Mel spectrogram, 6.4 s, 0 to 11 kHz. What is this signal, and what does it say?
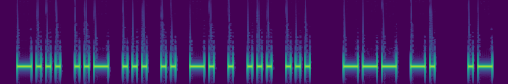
Morse code, heard as a keyed tone, about 19 wpm, 700 Hz. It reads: BUSINESS ON A
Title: Sentences from Top 1000 Words - Review Part 5 - 20wpm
